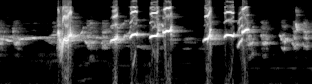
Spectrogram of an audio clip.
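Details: Oriental magpie-robin singing to stir up other magpie-robins: a sustained high whistle followed by loud, sharp, quick notes and slurred whistles in rapid bursts.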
